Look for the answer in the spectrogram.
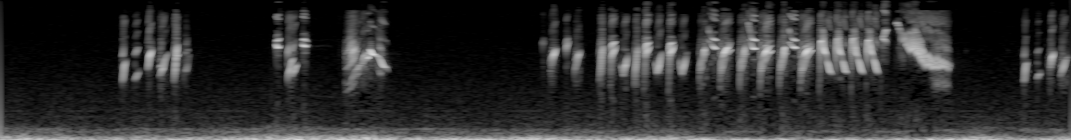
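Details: An older goldfinch sings for a younger goldfinch to learn from: short twittering phrases build into a fast, chattering run of high notes, ending in a wheezy slurred note, with faint low rumble beneath.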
